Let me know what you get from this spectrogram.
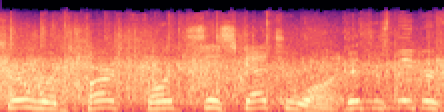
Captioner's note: some Applause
